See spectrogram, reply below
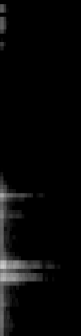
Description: UI CountDown

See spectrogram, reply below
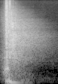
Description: Mage Attack hit

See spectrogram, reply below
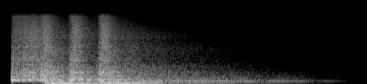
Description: super push

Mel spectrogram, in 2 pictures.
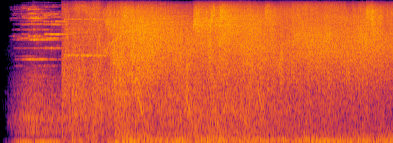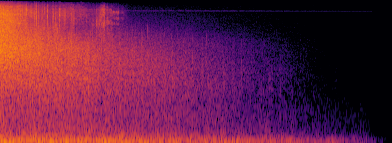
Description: Mage Skill

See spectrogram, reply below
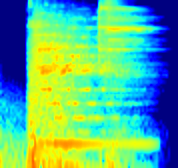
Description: Open Map

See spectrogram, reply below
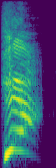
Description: Role Fighting Shout

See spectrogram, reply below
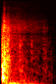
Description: Walk

